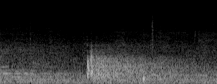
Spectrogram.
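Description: Background chatter of voices in a large indoor hall, with one sudden sharp knock about a second in that echoes briefly, and a smaller click soon after.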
